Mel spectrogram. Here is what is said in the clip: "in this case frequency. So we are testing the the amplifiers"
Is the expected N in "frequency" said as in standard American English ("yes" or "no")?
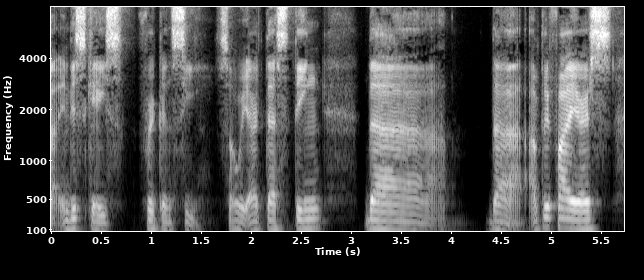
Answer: yes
